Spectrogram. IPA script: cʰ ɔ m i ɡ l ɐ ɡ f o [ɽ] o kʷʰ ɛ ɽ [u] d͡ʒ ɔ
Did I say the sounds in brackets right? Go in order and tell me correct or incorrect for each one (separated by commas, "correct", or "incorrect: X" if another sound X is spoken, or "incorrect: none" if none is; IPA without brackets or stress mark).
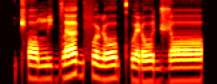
incorrect: ɳ, incorrect: o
